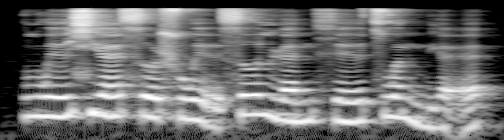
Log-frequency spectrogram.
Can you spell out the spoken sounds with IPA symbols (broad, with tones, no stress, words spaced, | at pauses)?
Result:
lwe˧˥ɪ̯ɕjɛ˧˥sɹ̩˧˥ ʂwḛ˨˩ɪ̯sɹ̩˥ lɥɛ˧˥nxe˧˥ɪ̯t͡swə˥˩nn̪jɛ̰˨˩˦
